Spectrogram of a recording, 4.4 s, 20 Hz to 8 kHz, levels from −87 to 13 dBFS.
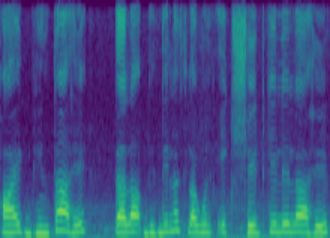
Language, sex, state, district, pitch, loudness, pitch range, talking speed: Marathi, female, Maharashtra, Chandrapur, 260 Hz, -14 LUFS, 255-280 Hz, 150 wpm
